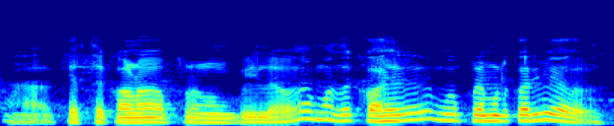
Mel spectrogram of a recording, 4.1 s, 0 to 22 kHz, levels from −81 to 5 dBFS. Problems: background conversations at intervals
